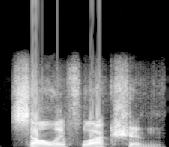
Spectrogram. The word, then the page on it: solifluction: American English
